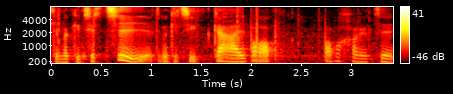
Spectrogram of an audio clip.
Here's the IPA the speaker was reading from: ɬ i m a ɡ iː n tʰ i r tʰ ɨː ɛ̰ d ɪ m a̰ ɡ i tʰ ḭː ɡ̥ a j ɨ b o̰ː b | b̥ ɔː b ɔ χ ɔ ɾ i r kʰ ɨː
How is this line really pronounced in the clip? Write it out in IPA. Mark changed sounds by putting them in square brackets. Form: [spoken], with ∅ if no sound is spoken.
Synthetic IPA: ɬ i m a ɡ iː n tʰ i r tʰ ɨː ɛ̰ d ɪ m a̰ ɡ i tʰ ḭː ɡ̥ a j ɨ b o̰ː b | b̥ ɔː b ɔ χ ɔ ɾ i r [tʰ] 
